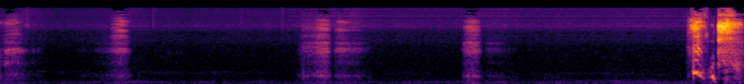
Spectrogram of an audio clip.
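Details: Several short stifled sneezes, then a loud full sneeze with a sharp burst, during a requested loud sneezing fit with flowers as the trigger; nose blowing follows later. Sneezing fit.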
